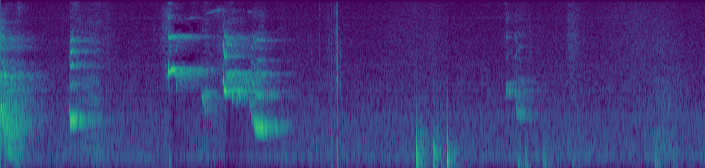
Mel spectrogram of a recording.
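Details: Male Havanese puppies give short, high, falling whines and yips in bursts with gaps between, then a few soft knocks and one last thin whine indoors.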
